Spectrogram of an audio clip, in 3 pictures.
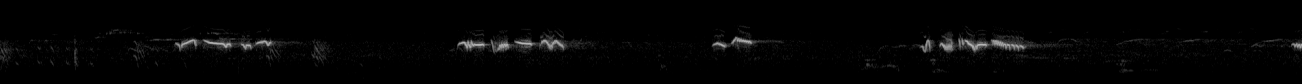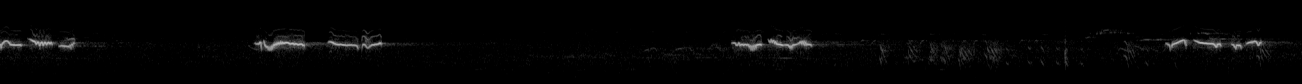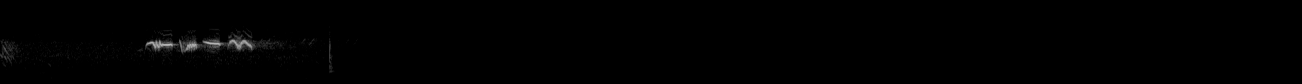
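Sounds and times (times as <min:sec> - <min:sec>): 
mistle thrush bird sounds: 0:00.0 - 0:03.4, 0:04.5 - 0:06.1, 0:07.1 - 0:14.1, 0:15.6 - 0:26.3, 0:27.4 - 0:29.6.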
